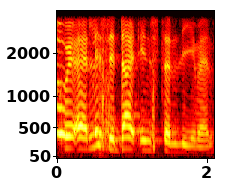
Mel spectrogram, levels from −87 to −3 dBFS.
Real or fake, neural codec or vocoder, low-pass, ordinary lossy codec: real; none; 3.6 kHz; none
